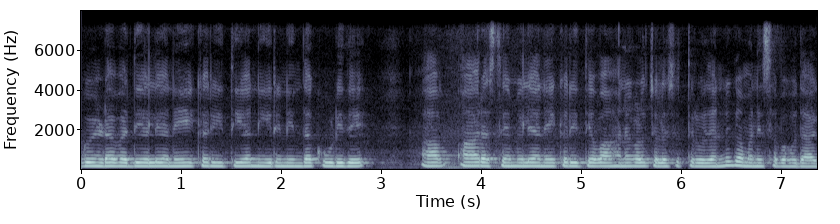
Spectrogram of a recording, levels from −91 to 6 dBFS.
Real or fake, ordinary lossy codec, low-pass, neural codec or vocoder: real; none; 7.2 kHz; none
